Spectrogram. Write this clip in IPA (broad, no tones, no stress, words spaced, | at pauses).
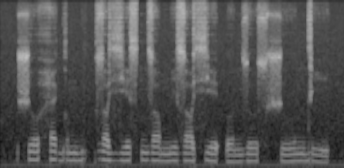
ʃohæ ɡombukzɒ zʲesnzɒ mizɒsʲeʔo nzusʃundi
